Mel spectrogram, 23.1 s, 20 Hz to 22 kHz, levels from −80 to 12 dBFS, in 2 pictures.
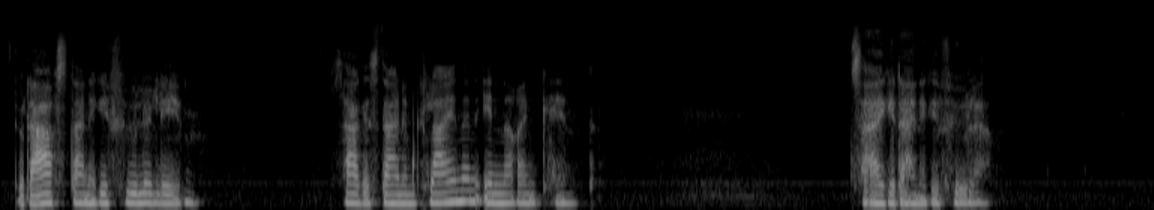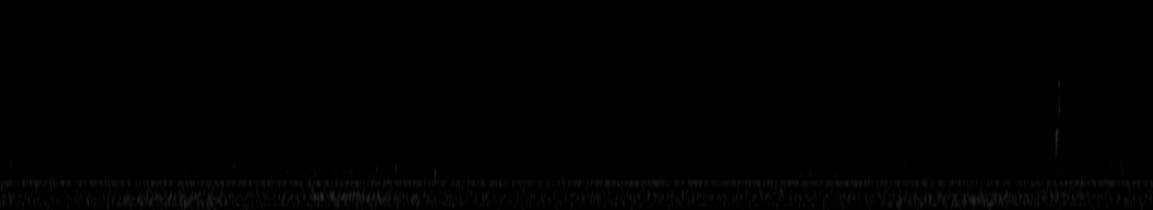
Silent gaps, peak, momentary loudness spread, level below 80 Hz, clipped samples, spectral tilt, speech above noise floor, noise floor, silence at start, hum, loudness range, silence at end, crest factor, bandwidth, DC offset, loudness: none; -12 dBFS; 12 LU; -80 dBFS; under 0.1%; -6 dB/octave; 36 dB; -69 dBFS; 0.15 s; none; 11 LU; 13.2 s; 26 dB; 13.5 kHz; under 0.1%; -33 LUFS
